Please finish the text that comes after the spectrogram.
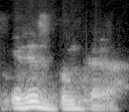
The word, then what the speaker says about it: bunka: It is bunka. That's right. I always say bunka. Yeah. Bunka is the right way to say it.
